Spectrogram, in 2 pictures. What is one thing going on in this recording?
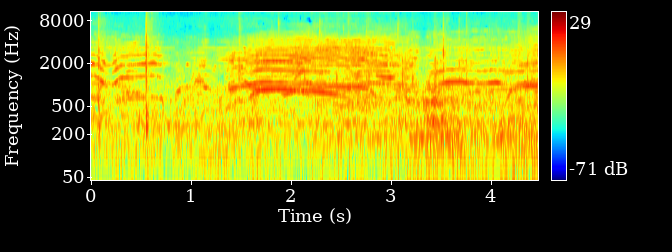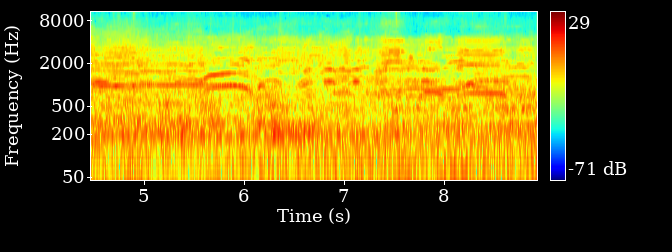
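Young girls cheer and call out across an open field.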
